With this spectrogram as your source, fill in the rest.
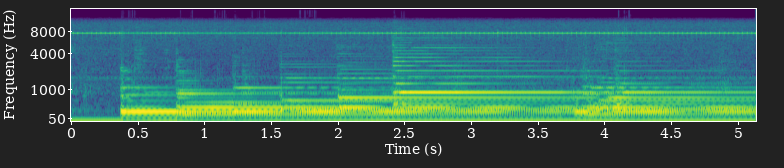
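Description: Barre chords strummed several times on guitar, each a bright ringing stack of notes that sustains, with fresh strums at a slow irregular pace and no talking.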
